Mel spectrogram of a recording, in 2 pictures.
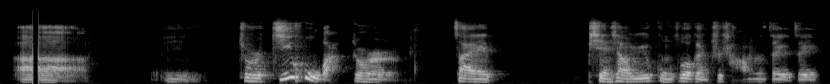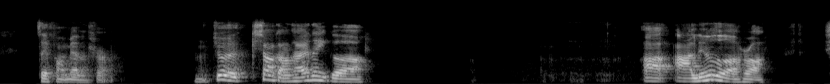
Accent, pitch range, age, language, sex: native, 115-150 Hz, 20-39, Chinese, male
